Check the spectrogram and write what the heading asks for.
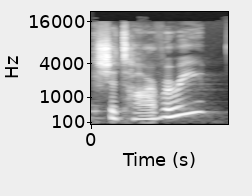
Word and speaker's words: Shatavari: So I take Shatavari. Let me say it. Did I say that right? Because, you know, I see stuff. Yep, I did. Shatavari, I take Boswellia.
